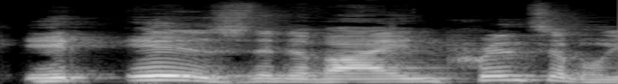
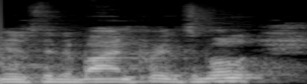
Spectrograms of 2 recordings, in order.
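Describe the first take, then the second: First: Deliberate full-voice repeat; measured proclamation. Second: Quick, soft undertone; hushed preview. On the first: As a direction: proclaim it clearly, word by word. Same words repeated in full voice. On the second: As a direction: say it softly and rapidly before proclaiming it. Quick soft take before repeating aloud. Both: Real, not acted.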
